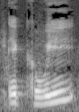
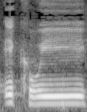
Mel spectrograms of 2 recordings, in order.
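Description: First: The final vowel is held short. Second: The final vowel is held long.

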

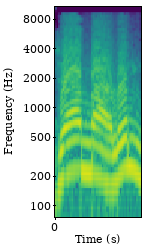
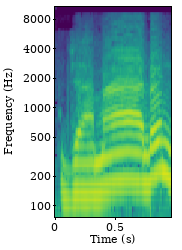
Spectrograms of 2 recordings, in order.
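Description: First: The vowel after the m is short. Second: The vowel after the m is long. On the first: It means camel. "dengan mim yang pendek, unta" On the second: It means beautiful. "dengan mim yang panjang artinya indah"

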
